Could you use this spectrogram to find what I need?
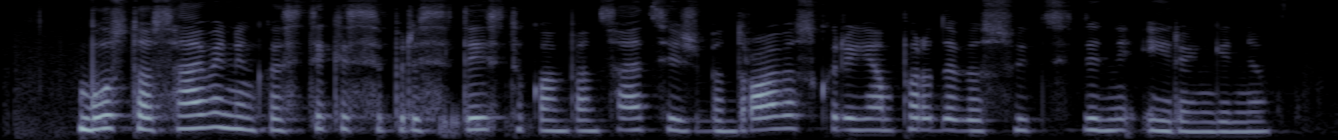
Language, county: Lithuanian, Utena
